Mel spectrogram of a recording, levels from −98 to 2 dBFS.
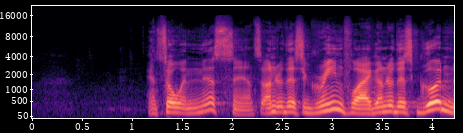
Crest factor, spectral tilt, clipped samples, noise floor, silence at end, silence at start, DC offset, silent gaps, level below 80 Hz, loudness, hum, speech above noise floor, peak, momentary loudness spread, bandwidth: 20 dB; -5 dB/octave; under 0.1%; -71 dBFS; 0 s; 1.15 s; under 0.1%; none; -76 dBFS; -24 LUFS; none; 49 dB; -4 dBFS; 10 LU; 13.5 kHz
